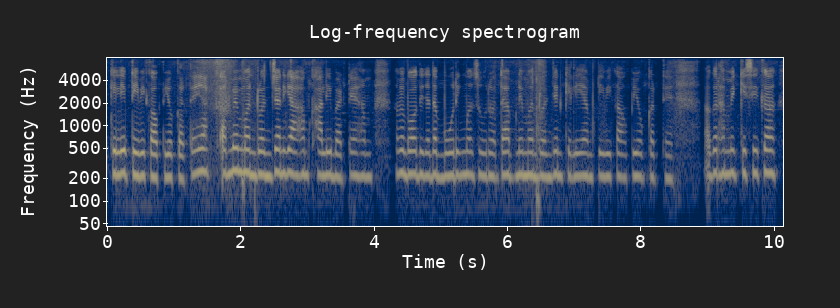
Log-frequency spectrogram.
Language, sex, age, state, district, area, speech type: Hindi, female, 30-45, Uttar Pradesh, Sonbhadra, rural, spontaneous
